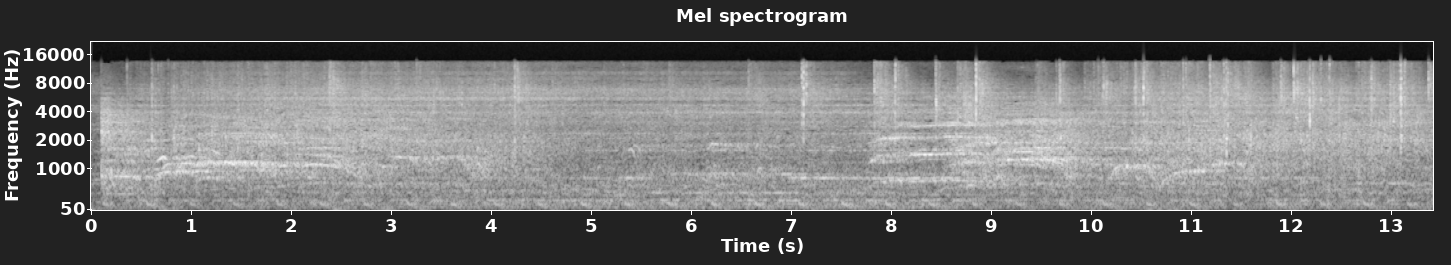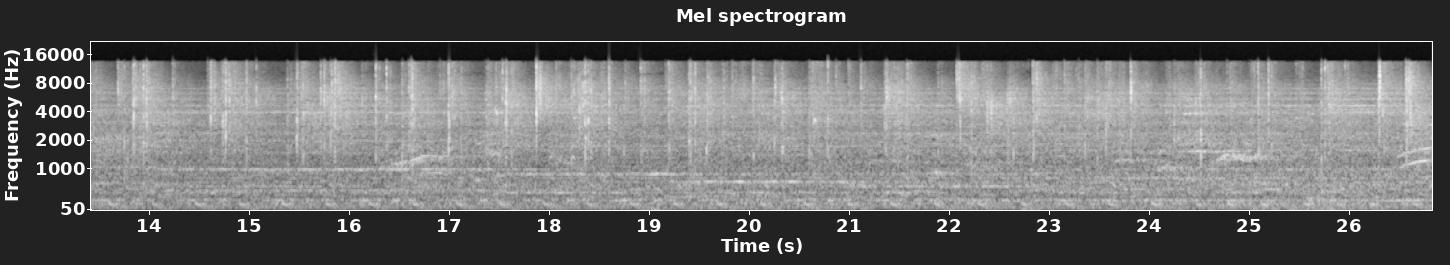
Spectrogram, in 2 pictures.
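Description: Sports-hall din of girls' handball teams shouting and cheering in their pre-game huddles. Scattered thumps and taps of balls and feet on the court floor, with music playing underneath.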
